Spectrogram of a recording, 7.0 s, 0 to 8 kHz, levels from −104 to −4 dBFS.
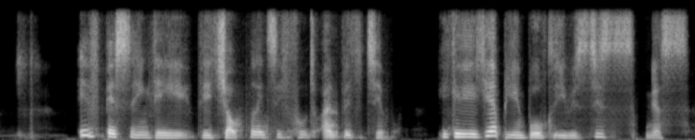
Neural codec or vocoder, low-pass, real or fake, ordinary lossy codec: codec, 16 kHz in and 24 kHz out, 0.4 kbps, LongCat-Audio-Codec, four codebook decoder; 7.2 kHz; fake; none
